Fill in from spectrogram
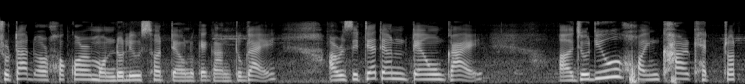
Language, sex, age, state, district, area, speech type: Assamese, female, 18-30, Assam, Nagaon, rural, spontaneous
